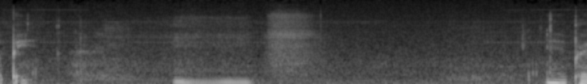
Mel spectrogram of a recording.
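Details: Female puppy snoring while asleep: a low, buzzing snore on an in-breath, then a softer breathy exhale, in a quiet room.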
